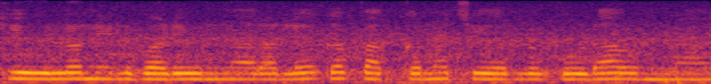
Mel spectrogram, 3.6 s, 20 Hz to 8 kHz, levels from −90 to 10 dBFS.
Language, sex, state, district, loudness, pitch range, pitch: Telugu, female, Andhra Pradesh, Sri Satya Sai, -14 LUFS, 200-210 Hz, 205 Hz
